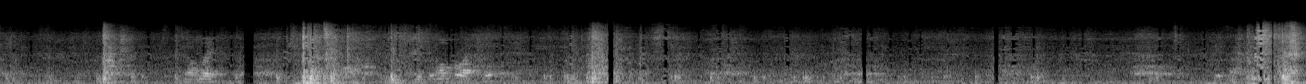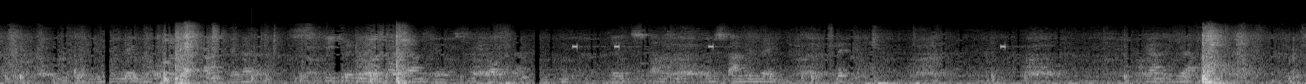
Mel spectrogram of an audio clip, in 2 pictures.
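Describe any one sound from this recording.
Boxing gloves thud sharply against gloves and bodies.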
